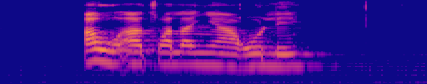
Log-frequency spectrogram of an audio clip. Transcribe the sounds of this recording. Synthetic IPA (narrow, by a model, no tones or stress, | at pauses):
aʊat͡sʼwalaɲaɣʊlɪ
